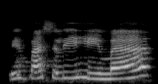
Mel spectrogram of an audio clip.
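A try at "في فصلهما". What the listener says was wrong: fi bukan li yang fi. Iya, anak kok mendengarnya huruf lam ya yang dibaca yang li, bukan li, fi. Iya Kak, yang tadi ngucapin lam apa fi?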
